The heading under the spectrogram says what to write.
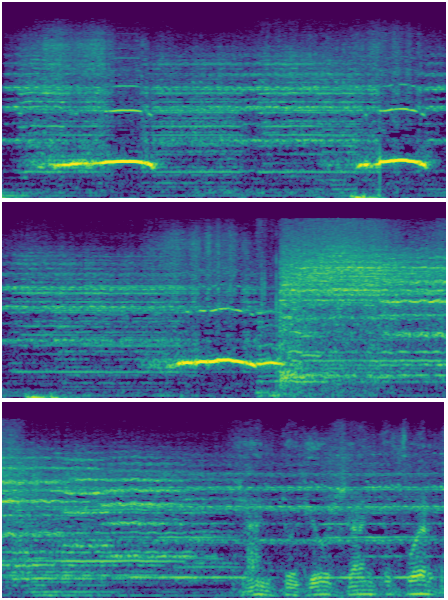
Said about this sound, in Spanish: Ahí está el pájaro momo. Es la tercera vez que canta. Y ahora lo oí que más sopla que canta.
